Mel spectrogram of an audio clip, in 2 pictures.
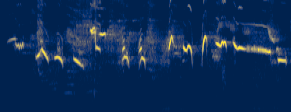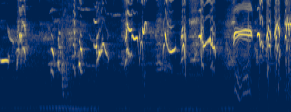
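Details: Oriental magpie-robin of the Medan type, in breeding condition (birahi), pours out a rich, varied song of quick whistled and slurred notes, chirps and short trills, with rising and falling sweeps that grow higher and busier toward the end, over a low steady hum.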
